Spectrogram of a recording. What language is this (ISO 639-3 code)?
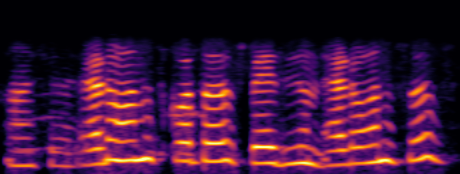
kas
